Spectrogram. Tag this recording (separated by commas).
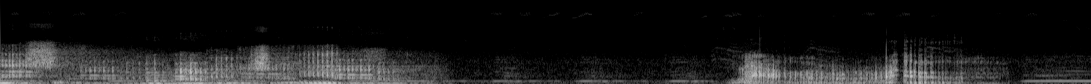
Wild animals, Animal, Roar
